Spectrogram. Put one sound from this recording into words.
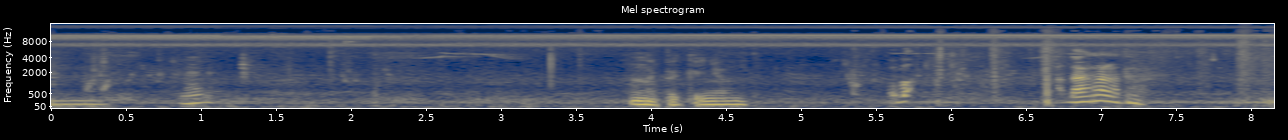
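Water sloshes as a man wades through a pond.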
